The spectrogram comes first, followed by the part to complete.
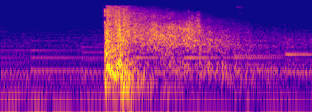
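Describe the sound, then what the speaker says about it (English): A single sharp gunshot during a bear hunt in Yakutia, a sudden loud crack with a short decaying tail against quiet outdoor background. "Shots."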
